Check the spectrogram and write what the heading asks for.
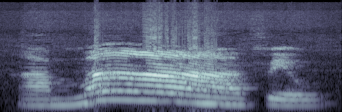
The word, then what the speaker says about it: amável: Amável, a minha sílaba tônica é o má.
